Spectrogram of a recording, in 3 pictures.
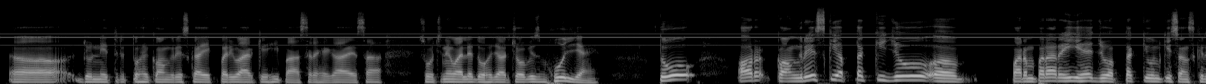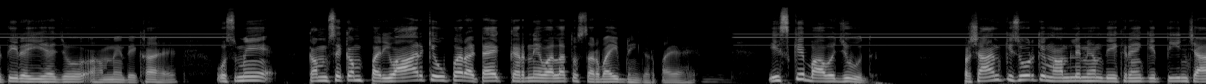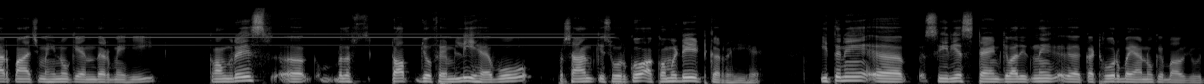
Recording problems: high-pitched whine; noticeable; until 14 s and from 19 to 30 s; 3.5 kHz, 15 dB below the speech

